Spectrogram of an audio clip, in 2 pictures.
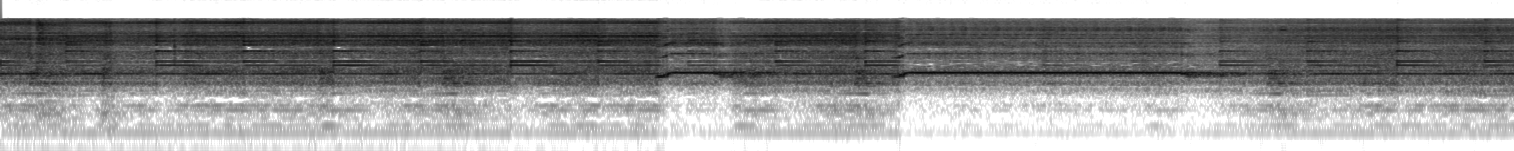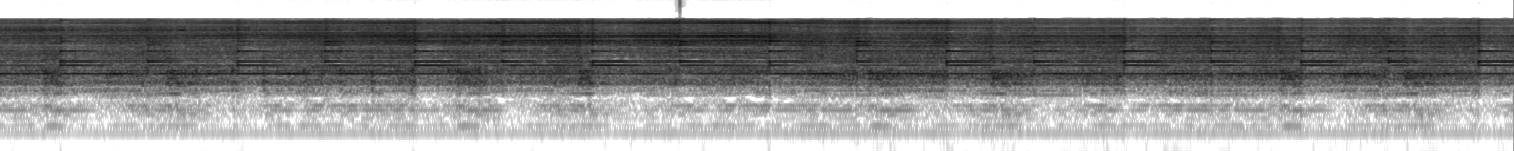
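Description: MTH Chapelon Pacific O-gauge model steam locomotive's onboard sound system playing a steady steam hiss, with two whistle blasts about seven seconds in: a short one whose pitch rises at the start, then a longer one of about three seconds.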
